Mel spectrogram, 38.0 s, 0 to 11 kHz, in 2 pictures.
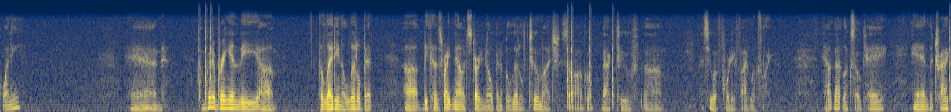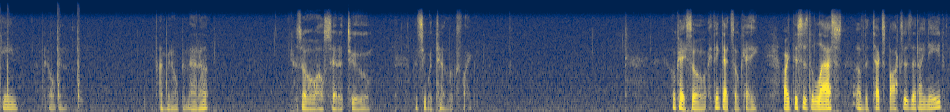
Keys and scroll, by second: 0.1 2, 1.8 Return, 14.1-15.0 typing, 15.2 Home, 22.6 BackSpace, 27.2-28.1 typing, 29.2 Return.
